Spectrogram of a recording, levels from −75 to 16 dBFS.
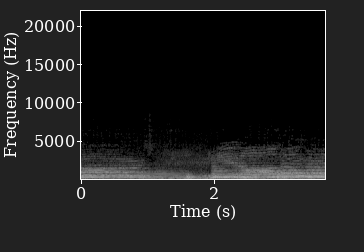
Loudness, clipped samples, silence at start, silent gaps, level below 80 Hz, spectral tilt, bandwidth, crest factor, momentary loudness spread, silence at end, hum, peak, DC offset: -25 LUFS; under 0.1%; 0 s; none; -56 dBFS; -5.5 dB/octave; 6.8 kHz; 14 dB; 9 LU; 0 s; none; -10 dBFS; under 0.1%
